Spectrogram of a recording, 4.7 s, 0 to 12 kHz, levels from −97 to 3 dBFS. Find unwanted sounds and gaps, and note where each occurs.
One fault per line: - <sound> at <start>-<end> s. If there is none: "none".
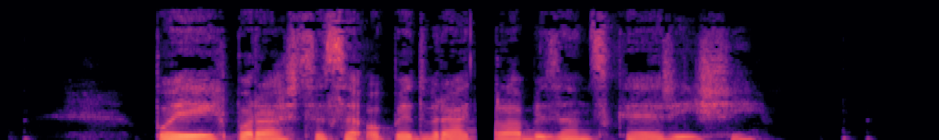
- dropout at 2.4-2.5 s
